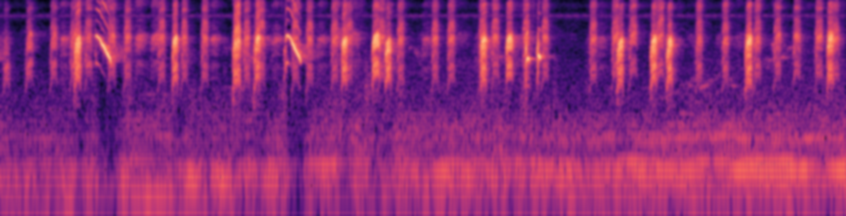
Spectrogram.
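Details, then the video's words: Sooty-headed bulbul singing briskly as a lure and training model: long rapid series of sharp chirps with two steep falling whistles early on, over a continuous low hum. "Suara Burung Kutilang Gacor"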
